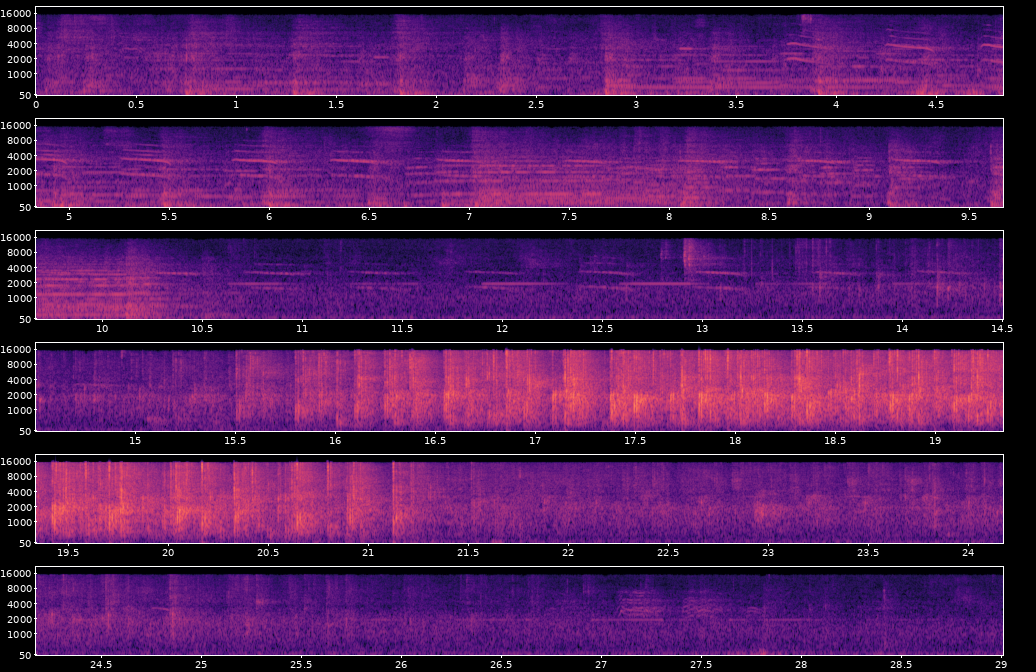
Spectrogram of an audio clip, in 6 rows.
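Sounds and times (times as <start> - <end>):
crowd applauding: 13.6 - 26.9.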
